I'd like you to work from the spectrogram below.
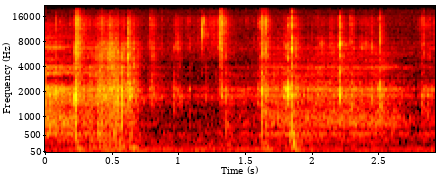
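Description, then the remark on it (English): Quiet shuffling of a deck of oracle cards: soft papery rustling broken by a handful of irregular crisp flicks and snaps, with no one talking. “I'm not a great shuffler.”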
